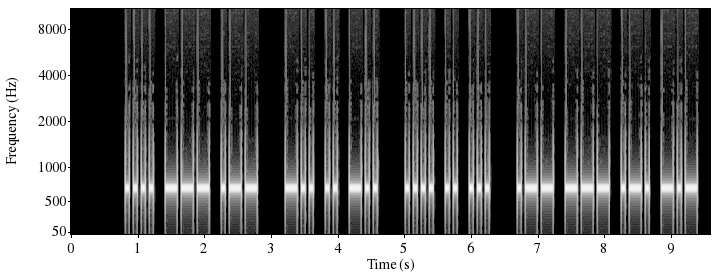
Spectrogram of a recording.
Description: Morse code, heard as a keyed tone, about 20 wpm, 700 Hz. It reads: HOW DID HIS WORK
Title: Sentences from Top 900 Words 20wpm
